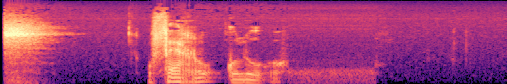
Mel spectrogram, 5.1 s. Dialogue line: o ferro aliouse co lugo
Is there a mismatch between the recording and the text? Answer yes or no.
yes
